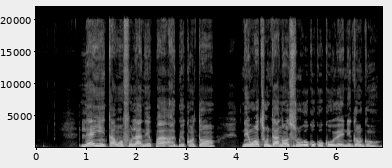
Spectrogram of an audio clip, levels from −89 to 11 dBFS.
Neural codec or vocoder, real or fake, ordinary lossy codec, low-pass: none; real; none; none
